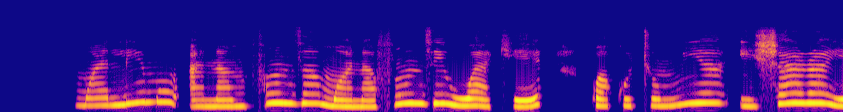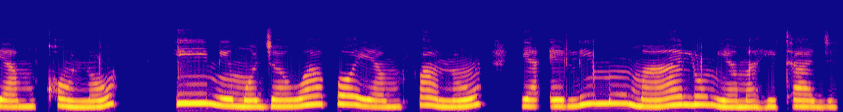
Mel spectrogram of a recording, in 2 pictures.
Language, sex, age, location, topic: Swahili, female, 25-35, Nairobi, education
